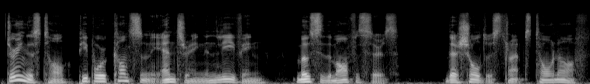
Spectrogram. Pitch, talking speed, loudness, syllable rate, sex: 100 Hz, 175 wpm, -21 LUFS, 5.7 syllables/s, male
